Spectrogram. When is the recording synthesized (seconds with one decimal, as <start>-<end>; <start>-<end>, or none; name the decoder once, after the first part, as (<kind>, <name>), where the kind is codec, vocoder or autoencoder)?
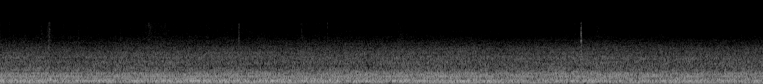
none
